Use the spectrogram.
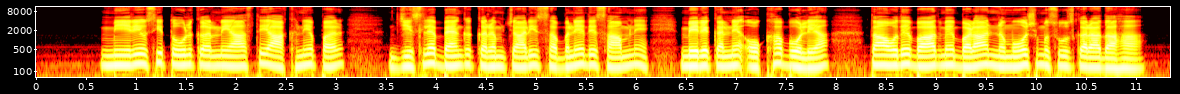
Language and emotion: Dogri, sad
